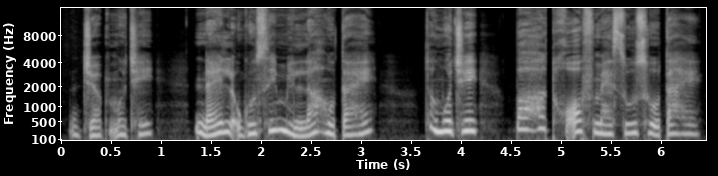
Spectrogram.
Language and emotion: Urdu, fearful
